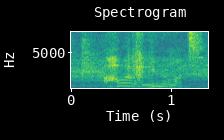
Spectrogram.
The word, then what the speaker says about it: 芦原: あわらって読むんですね。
